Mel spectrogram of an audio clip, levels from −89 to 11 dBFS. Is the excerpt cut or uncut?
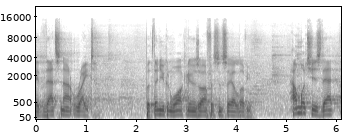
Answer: uncut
